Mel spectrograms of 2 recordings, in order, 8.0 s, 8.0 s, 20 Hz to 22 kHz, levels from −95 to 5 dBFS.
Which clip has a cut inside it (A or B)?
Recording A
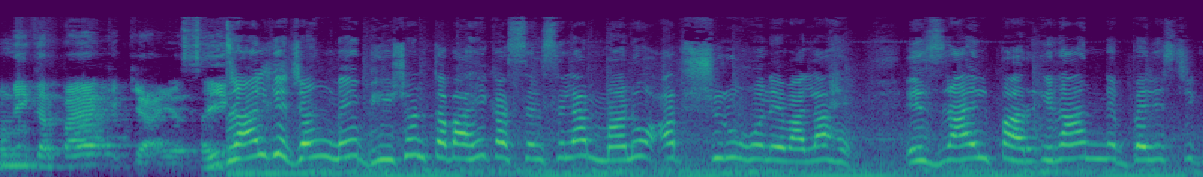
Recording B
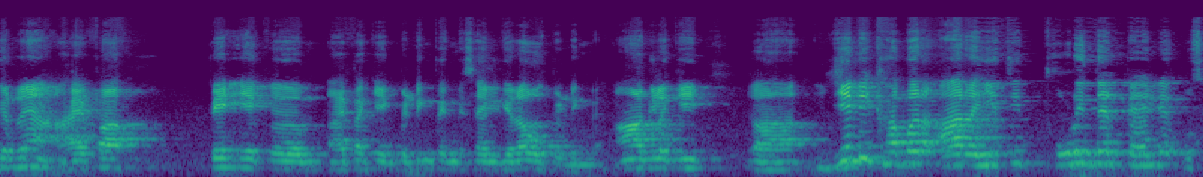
A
